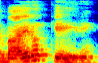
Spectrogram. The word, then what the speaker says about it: Byron Katie: Se você quiser pesquisar, você bota Byron com Y, Katie com K. Aí se pronuncia Byron Katie, né?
